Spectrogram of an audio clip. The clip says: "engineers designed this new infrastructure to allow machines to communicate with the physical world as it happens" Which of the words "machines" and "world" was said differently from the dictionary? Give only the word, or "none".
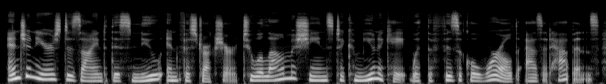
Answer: none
